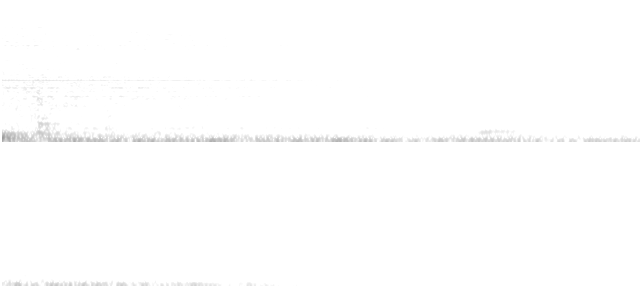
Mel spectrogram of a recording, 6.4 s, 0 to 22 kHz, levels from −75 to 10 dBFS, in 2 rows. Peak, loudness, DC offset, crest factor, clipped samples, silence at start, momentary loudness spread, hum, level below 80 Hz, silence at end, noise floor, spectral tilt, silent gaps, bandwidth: -40 dBFS; -59 LUFS; under 0.1%; 22 dB; under 0.1%; 0 s; 11 LU; none; -64 dBFS; 1.6 s; under -90 dBFS; -2.5 dB/octave; none; over 20 kHz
